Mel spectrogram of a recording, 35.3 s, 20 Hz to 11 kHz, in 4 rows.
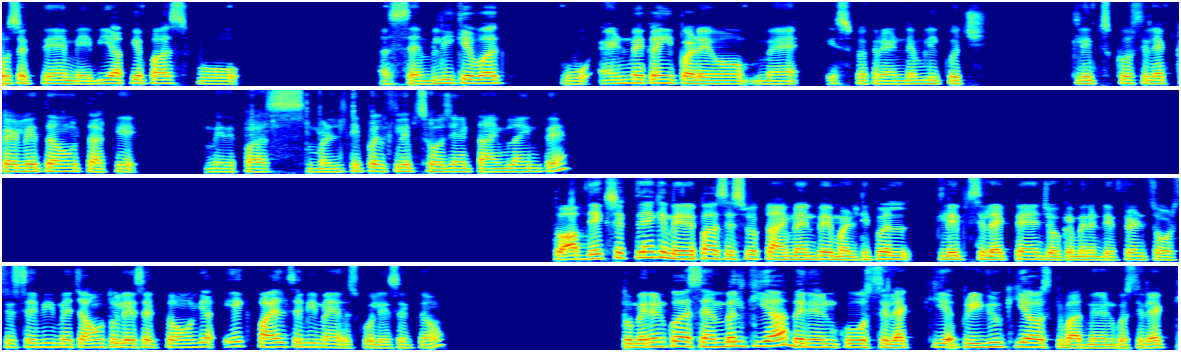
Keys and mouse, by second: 9.4 shift+Right, 10.9 i, 11.5 shift+Right, 14.0 o, 14.2 click, 15.1 shift+Right, 15.6 shift+Right, 18.4 Left, 18.5 o, 18.8 Right, 19.0 o, 19.2 click, 20.4 click.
